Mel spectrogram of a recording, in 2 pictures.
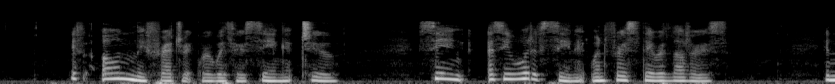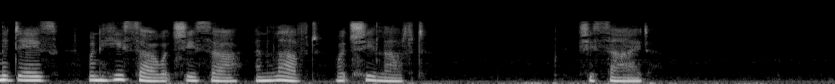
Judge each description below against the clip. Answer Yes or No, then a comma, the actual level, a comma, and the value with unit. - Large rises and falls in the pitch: No, average, 4.1 semitones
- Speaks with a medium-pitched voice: Yes, medium, 170 Hz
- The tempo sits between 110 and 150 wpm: Yes, slow, 135 wpm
